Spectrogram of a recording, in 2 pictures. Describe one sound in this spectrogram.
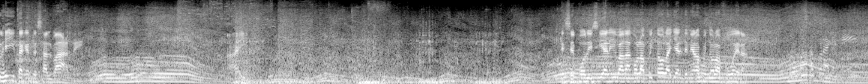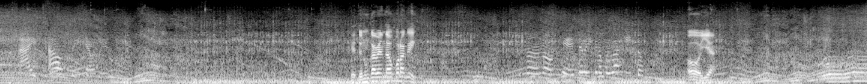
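A sports car engine revs and roars, rising and falling in pitch.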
